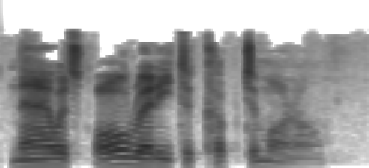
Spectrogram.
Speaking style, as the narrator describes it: said Marie, rising with a sigh of relief

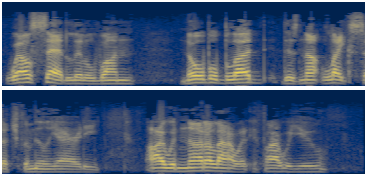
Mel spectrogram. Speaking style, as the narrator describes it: His brothers and sister laughed, and Leonor exclaimed

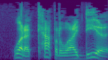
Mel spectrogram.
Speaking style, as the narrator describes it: exclaimed Leonore with enthusiasm

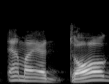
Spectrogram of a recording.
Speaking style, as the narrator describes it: shouts

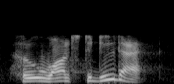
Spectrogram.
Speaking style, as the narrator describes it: Her voice rings out, trembling with indignation

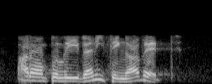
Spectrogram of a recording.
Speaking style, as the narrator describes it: Joseph answers harshly

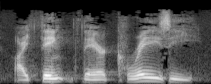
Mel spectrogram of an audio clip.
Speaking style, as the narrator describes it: one roared

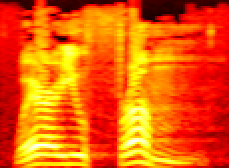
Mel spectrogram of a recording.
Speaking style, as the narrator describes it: the giant roared

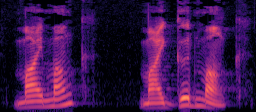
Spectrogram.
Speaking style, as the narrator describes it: said he

